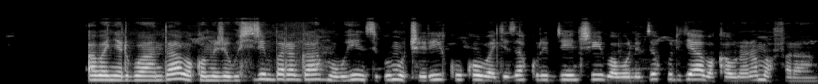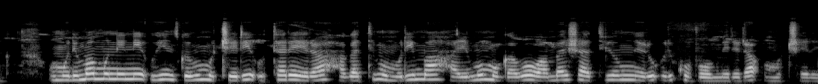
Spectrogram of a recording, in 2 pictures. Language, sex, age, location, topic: Kinyarwanda, male, 50+, Nyagatare, agriculture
